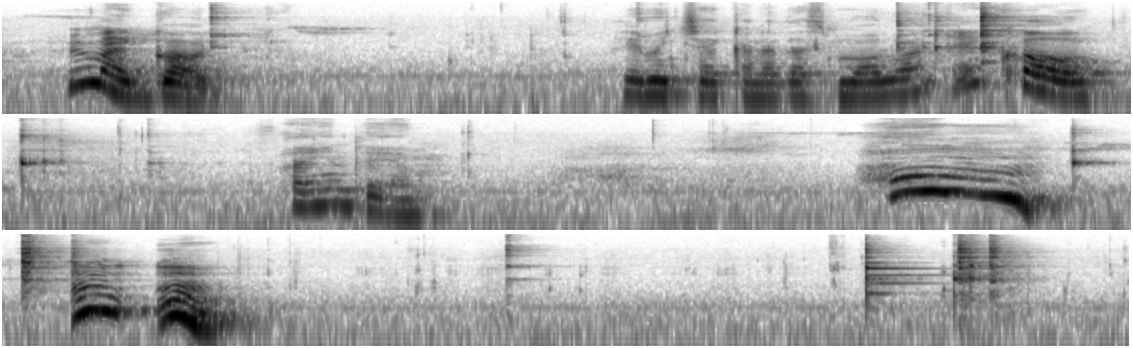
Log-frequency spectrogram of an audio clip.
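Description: A fork scrapes against a plate.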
